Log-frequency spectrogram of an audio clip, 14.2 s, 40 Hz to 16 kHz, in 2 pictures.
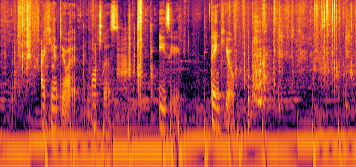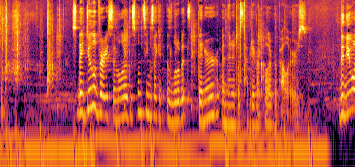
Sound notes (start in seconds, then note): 5.7 drones clinking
